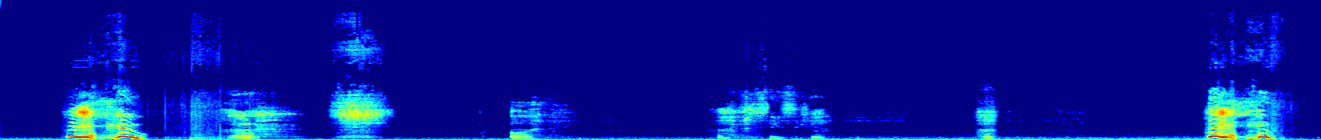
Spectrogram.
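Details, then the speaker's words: Woman with a persistent head cold sneezing in the morning after waking: two sharp voiced sneezes with quick in-breaths between and quiet sniffing; says her nose tickles, false starts. "Excuse me. My nose tickles. I think I have to sneeze again."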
